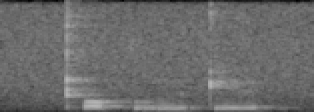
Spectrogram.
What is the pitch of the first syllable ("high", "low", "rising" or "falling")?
low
